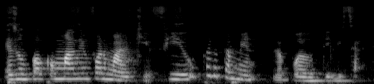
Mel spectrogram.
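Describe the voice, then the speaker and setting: A woman teaching English over a video call, with a bright, clear, forward tone. She explains patiently and steadily, reading each example aloud before breaking it down. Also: a little high, lively intonation, normal speed. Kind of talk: online class explanation.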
